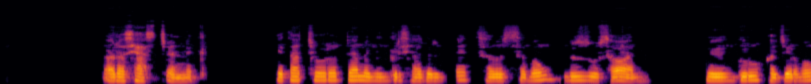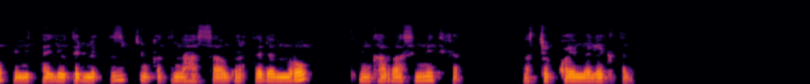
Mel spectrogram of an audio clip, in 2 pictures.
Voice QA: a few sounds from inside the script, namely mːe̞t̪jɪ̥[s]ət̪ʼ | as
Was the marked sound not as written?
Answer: yes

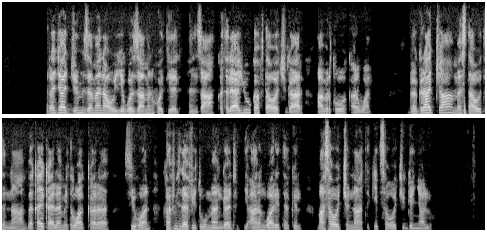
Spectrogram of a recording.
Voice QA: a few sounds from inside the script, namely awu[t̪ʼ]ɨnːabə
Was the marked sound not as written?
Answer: yes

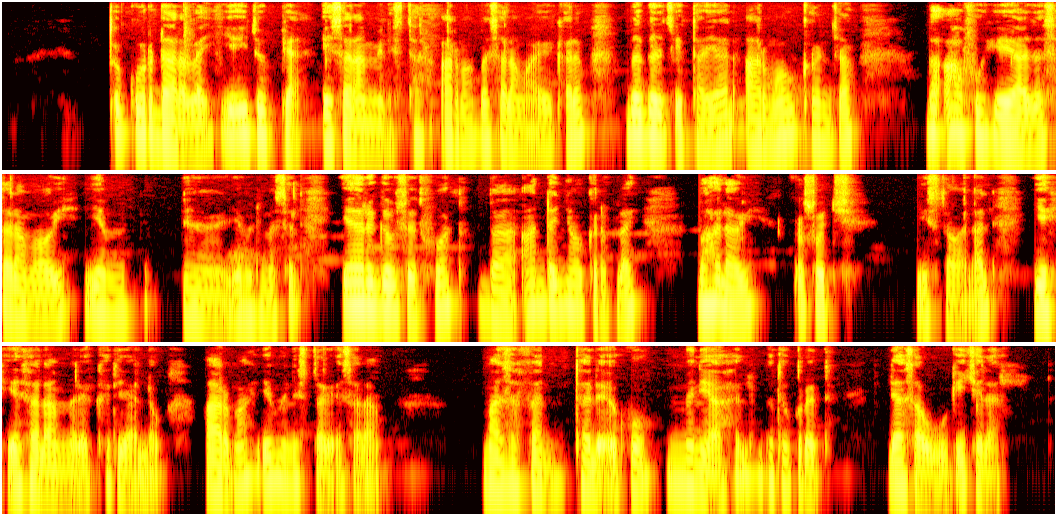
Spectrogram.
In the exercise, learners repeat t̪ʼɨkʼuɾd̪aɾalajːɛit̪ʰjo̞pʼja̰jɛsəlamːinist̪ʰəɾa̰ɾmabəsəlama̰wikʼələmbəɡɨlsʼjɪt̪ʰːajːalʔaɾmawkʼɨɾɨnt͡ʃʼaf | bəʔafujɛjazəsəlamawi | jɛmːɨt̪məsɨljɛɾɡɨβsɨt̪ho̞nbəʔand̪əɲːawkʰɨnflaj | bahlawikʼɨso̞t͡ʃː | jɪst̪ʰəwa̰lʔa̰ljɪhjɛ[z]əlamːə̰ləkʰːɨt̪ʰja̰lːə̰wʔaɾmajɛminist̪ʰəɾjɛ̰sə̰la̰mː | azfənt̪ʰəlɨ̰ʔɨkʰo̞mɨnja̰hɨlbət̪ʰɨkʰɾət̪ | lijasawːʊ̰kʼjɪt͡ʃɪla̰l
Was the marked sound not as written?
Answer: yes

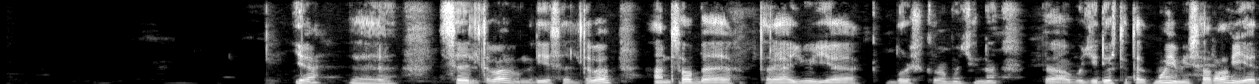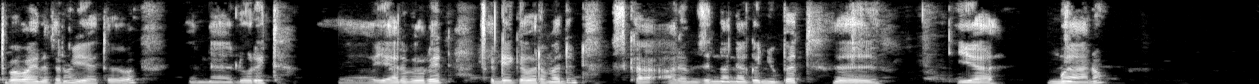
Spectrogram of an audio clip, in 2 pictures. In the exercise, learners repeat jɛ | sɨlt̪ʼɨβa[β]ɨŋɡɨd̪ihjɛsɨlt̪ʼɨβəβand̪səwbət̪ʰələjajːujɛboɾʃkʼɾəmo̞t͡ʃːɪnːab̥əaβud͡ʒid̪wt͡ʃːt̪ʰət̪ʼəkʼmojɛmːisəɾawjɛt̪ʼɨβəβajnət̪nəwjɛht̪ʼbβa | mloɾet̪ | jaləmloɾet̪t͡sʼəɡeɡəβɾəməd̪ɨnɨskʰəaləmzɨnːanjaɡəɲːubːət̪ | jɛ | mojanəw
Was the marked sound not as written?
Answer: no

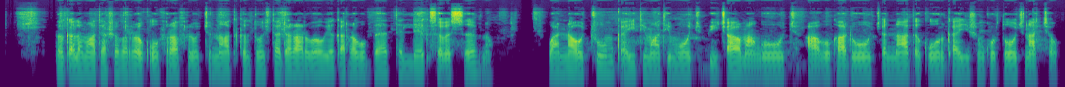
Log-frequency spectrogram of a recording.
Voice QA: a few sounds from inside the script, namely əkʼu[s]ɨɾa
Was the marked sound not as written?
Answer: yes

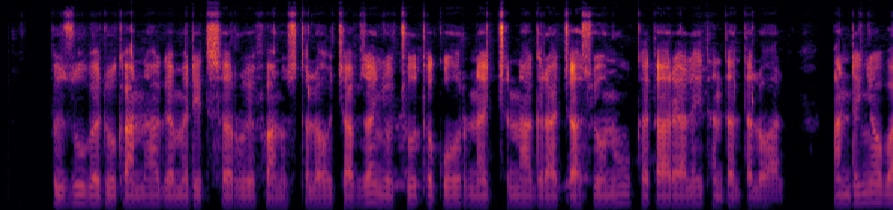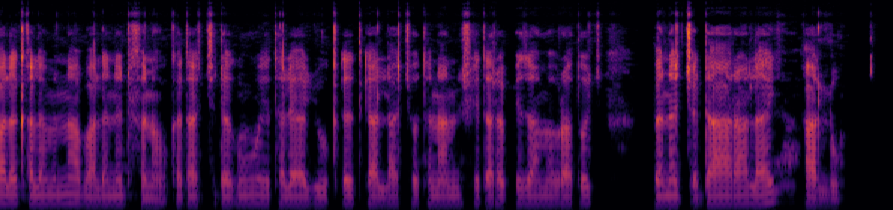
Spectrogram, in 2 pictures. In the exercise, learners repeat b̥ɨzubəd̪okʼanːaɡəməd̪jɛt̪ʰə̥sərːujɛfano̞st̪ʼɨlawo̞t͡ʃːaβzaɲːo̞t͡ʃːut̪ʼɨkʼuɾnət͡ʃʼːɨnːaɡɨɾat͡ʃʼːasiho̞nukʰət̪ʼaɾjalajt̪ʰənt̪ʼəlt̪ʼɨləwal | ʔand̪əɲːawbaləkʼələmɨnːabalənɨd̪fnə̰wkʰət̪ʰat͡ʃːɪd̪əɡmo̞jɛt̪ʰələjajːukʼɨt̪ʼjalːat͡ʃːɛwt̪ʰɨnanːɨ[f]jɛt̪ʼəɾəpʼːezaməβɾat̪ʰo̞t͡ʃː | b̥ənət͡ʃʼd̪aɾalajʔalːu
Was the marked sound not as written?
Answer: yes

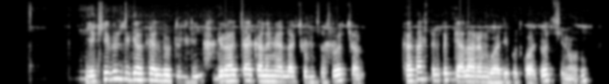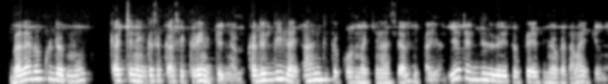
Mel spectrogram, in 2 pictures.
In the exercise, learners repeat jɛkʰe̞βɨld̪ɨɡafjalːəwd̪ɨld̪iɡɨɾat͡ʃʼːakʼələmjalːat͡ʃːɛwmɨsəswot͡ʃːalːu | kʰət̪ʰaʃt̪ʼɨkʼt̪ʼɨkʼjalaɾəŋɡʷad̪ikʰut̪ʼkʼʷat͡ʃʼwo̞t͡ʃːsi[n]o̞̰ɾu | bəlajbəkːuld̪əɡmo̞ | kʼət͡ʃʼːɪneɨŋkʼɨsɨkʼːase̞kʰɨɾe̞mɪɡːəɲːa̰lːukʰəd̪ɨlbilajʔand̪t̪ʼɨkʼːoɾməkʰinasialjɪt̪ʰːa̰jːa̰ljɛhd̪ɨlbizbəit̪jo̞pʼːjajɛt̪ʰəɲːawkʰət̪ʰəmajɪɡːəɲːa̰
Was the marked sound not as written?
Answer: no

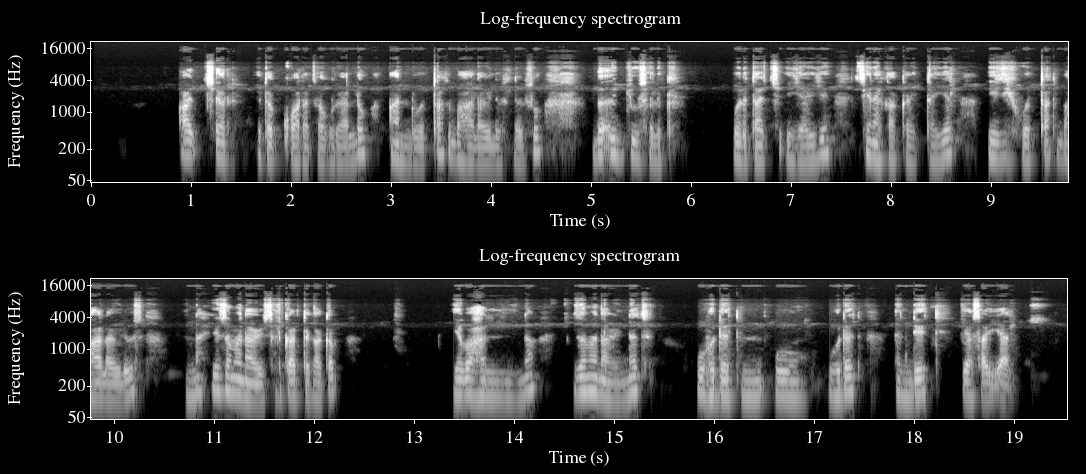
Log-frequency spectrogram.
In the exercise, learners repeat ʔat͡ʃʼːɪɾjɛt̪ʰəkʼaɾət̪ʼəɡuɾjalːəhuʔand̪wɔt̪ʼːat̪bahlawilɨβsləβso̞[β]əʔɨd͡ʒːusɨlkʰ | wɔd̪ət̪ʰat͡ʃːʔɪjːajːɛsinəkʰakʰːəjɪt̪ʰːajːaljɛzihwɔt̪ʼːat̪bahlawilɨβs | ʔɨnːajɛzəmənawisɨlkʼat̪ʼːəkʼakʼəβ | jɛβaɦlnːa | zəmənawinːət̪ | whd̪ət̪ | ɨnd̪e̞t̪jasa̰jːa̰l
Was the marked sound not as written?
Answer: yes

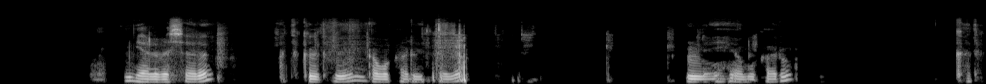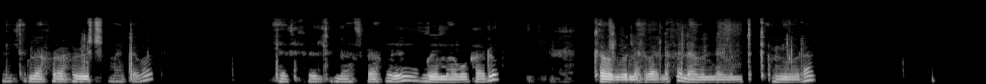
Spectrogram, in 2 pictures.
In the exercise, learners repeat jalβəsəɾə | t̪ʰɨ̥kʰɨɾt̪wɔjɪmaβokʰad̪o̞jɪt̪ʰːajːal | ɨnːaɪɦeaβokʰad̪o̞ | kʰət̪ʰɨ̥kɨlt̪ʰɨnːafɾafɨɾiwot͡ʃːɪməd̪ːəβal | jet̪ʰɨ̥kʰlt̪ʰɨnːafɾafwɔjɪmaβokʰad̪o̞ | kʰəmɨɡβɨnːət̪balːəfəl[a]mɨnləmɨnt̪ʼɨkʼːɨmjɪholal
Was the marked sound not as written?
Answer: yes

